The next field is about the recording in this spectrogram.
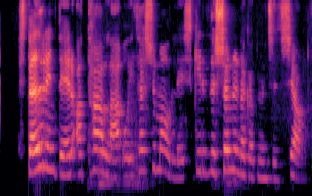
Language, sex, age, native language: Icelandic, female, 11, Icelandic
